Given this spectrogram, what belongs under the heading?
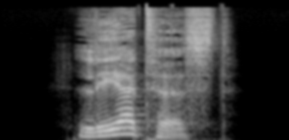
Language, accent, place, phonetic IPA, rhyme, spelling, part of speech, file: German, Germany, Berlin, [ˈleːɐ̯təst], -eːɐ̯təst, leertest, verb, De-leertest.ogg
- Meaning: inflection of leeren: 1. second-person singular preterite 2. second-person singular subjunctive II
